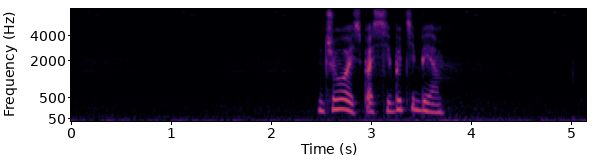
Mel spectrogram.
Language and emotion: Russian, positive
